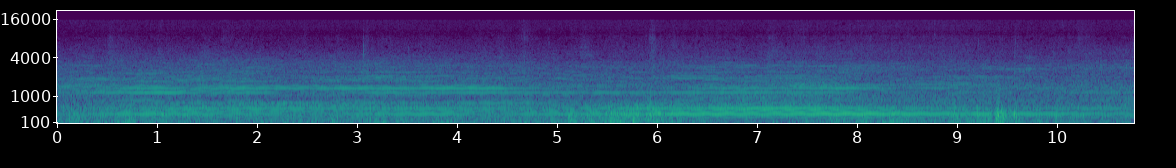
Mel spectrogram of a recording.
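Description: A steady engine drone with several held tones, swelling a little louder in the second half, with a short bump near the end.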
